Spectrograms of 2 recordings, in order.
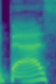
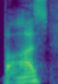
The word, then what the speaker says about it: Baz: There's a chef named Molly Baz. I think it's actually pronounced Boz that I really like.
